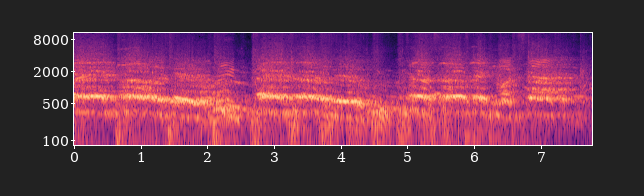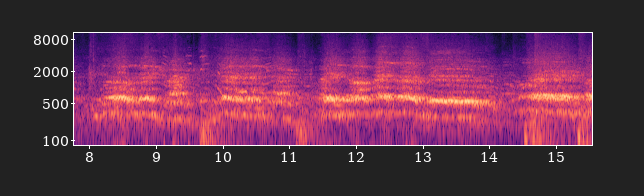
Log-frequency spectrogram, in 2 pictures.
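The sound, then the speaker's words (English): Arsenal fans sing in the stadium before a game. The massed crowd chant is loud and rhythmic, rising in repeated phrases with brief dips between them, and it continues throughout. “The Arsenal fans are singing, and you'll be able to hear the exact moment the batteries conk out on the recorder.”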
